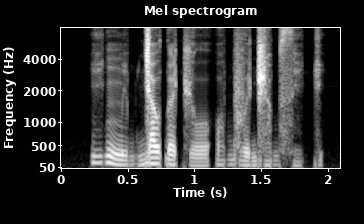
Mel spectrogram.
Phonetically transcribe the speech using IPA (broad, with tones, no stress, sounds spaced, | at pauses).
i̤˥ ŋ͡m i˨ b ɟ a˥ o̯ ɗ ɐ˨ t͡ʃ o˩ | ɔ̤˨ b v ɘ˩ d͡ʒ a̤˨ b s i̤˩ k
